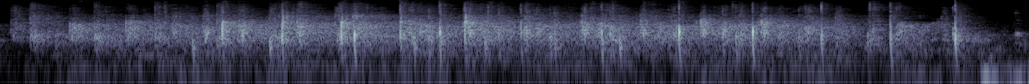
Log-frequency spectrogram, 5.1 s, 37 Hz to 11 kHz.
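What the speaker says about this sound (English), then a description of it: "a big round of applause for all of them" A symposium audience at the Bharat6G Symposium 2025 valedictory session claps together, a dense, fairly distant round of applause that holds steady for about five seconds before trailing off.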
